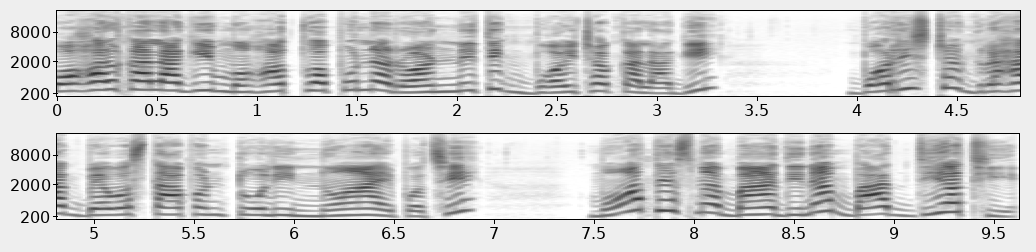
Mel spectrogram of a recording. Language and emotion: Nepali, angry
